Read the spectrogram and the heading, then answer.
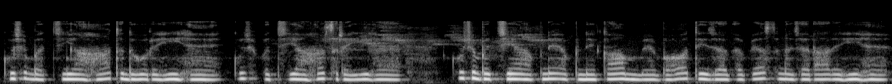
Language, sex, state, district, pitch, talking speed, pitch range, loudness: Hindi, female, Jharkhand, Sahebganj, 235 Hz, 170 wpm, 225-250 Hz, -15 LUFS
